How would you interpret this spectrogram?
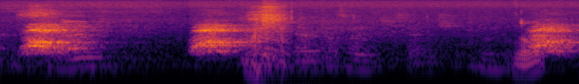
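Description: A dog barks three times, loud sharp barks spaced about a second apart, with a longer pause before the last one.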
